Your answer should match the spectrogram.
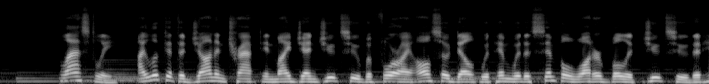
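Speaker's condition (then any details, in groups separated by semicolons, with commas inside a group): No condition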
